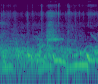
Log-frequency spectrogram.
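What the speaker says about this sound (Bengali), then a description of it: "কবুতরটা আপনাদের দেখাচ্ছি সবজি একটা কবুতর" A Rajshahi local high flyer pigeon, a green-toned bird some call Nila, coos in a low steady run of soft notes across two seconds. It is fairly close and sits over a constant background murmur, with no talk.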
